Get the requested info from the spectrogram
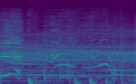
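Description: Tense background music from a cartoon soundtrack, with short wordless voice sounds like gasps or whimpers gliding up and down over it.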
